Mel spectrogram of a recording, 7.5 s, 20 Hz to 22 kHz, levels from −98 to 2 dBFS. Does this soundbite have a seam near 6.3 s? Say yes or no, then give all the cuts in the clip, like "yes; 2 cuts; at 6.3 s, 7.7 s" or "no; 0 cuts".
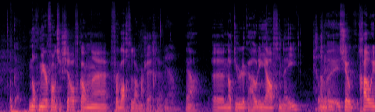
yes; 2 cuts; at 3.3 s, 6.3 s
